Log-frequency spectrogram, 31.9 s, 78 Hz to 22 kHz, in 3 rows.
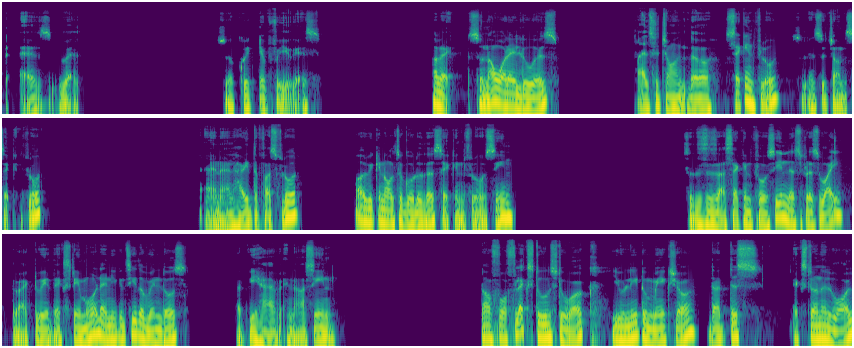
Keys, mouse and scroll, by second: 4.3 double click, 4.9 middle click, 5.1-5.8 scroll down 21, 6.7 middle click, 11.2 scroll up 6, 11.5 middle click, 20.6 y, 25.2 middle click, 26.6 y, 29.9 double click, 30.9 double click, 31.1 double click, 31.2 double click.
